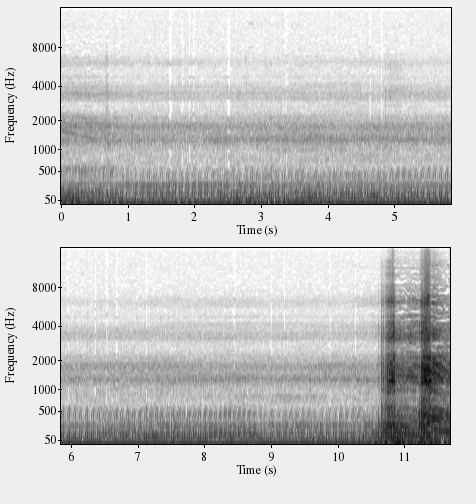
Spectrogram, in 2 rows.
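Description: Yamaha Ténéré 700's parallel-twin engine running steadily at low speed and then idling. Near the end, a sudden loud burst of sound breaks in.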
